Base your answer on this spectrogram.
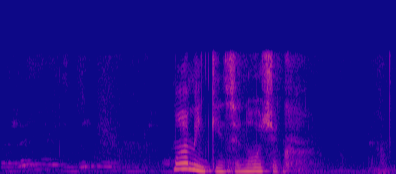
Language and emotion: Russian, sad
